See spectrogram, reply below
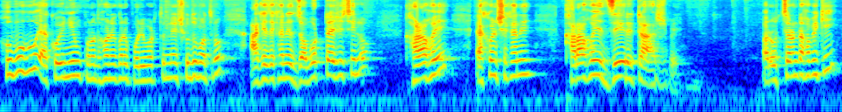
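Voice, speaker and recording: Slow, mellow-voiced Quran reading teacher. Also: male voice, high voice. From Bangladesh. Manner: slow drawn-out recitation drills, then brisk explaining with "কেমন?" checks. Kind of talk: recorded online class.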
